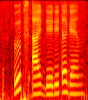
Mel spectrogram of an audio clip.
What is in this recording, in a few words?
children victory; valve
